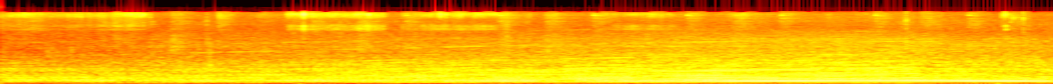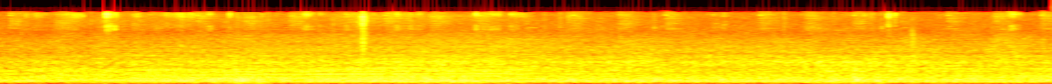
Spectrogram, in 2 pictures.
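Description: A car engine drones steadily from inside the vehicle moving slowly, below the legal speed limit, on a country road at night, swelling into a louder, rising rev for a couple of seconds before easing back to a constant rumble with road noise.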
